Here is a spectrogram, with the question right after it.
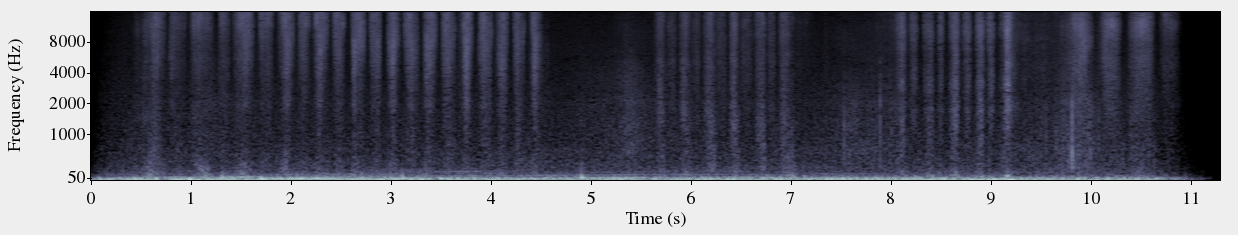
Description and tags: The sound of scratching on an unshaved beard.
